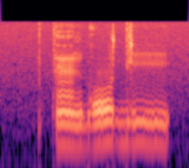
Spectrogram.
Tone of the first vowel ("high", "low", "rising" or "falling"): low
